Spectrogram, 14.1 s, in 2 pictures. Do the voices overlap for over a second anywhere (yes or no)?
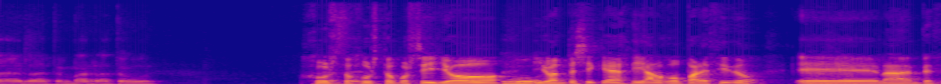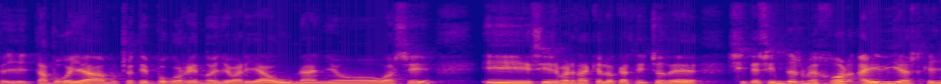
no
